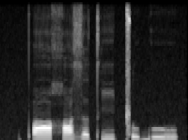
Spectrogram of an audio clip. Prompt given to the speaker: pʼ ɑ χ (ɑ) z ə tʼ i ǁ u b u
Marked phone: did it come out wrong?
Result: no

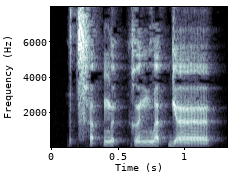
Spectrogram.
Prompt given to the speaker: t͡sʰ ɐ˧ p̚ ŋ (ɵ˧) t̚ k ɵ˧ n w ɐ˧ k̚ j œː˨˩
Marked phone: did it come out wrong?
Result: no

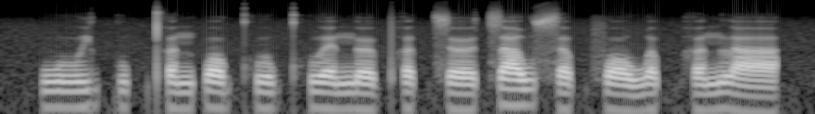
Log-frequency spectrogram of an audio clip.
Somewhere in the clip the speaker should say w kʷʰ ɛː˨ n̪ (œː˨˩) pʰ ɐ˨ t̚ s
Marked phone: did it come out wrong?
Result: no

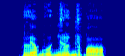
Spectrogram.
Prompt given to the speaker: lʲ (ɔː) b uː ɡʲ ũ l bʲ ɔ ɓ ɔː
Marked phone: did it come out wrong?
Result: yes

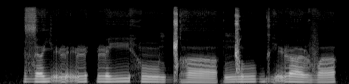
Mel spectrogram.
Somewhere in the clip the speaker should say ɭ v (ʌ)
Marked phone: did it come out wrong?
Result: no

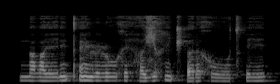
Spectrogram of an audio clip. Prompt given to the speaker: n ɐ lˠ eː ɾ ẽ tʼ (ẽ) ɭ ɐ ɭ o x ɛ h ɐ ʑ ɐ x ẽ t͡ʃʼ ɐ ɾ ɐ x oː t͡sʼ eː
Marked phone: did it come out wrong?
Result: yes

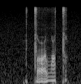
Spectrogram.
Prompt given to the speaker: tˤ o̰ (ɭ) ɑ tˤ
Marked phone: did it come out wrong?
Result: yes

